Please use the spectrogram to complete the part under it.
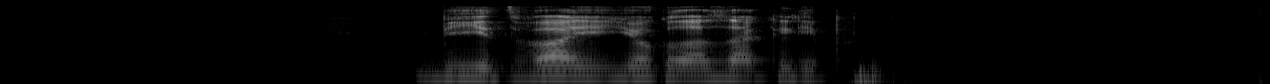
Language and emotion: Russian, neutral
